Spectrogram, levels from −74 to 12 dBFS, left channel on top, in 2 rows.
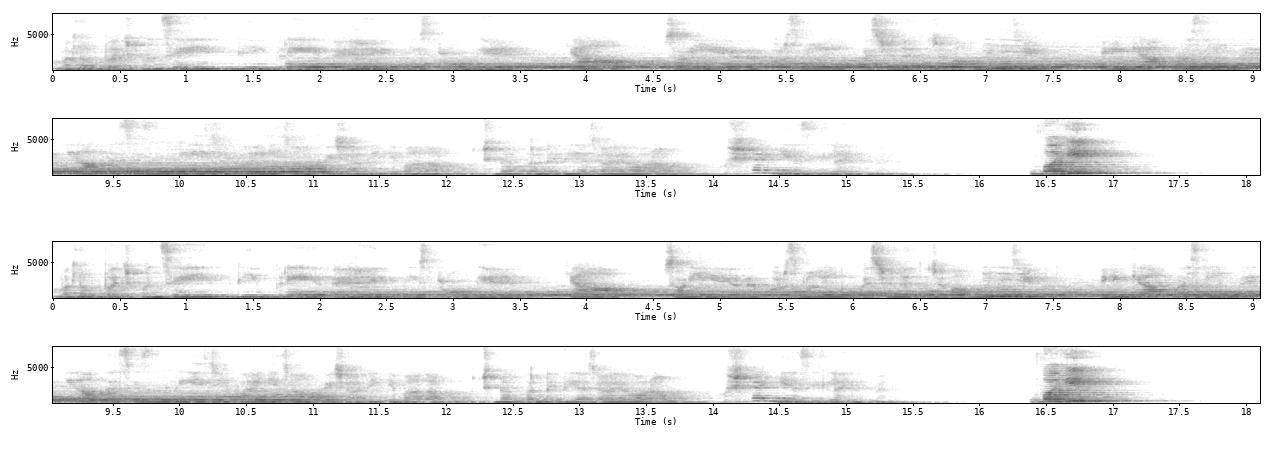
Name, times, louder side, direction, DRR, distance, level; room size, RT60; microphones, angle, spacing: voice 1, 0.0-3.5 3.9-4.3 4.6-7.5 7.9-12.0 12.3-13.7 14.1-15.3, right 2 dB, 20° right, -1 dB, 0.4 m, -33 dB
sound 1, 1.7-11.1, left 3 dB, 45° left, 0.3 m, -28 dB
voice 2, 7.0-7.4 8.5-8.9 16.4-16.8, right 1 dB, 40° right, -5 dB, 1.2 m, -26 dB
3.2 x 2.6 x 2.4 m, 1.0 s
head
